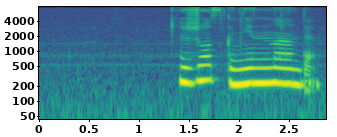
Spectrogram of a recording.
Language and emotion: Russian, neutral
